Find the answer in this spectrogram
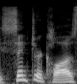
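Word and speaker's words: Sinterklaas: the layers we go from Santa Claus to the center Claus the Dutch pronunciation of St Nicholas to the real guy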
